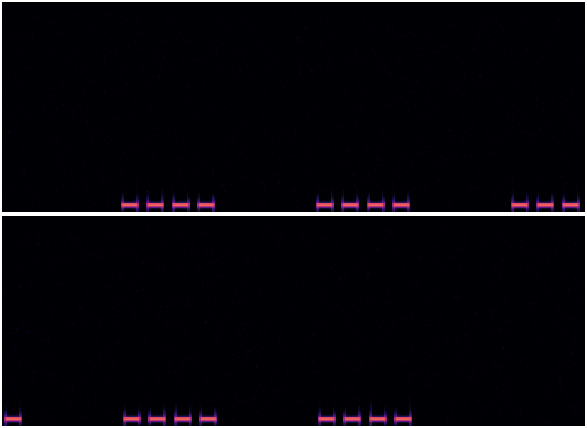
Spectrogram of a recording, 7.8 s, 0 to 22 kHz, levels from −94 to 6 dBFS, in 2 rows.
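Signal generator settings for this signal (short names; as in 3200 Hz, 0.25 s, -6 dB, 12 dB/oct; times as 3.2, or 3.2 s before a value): beep pattern sine 807 Hz, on 0.10 s, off 0.07 s, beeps 4, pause 0.69 s, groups 5, -27.5 dBFS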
